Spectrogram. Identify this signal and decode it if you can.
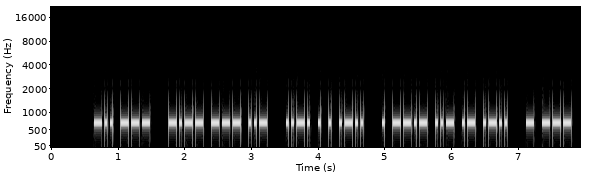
Morse code, heard as a keyed tone, about 30 wpm, 700 Hz. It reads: DO YOU FEEL EQUAL TO
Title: Sentences from Top 1400 Words 30wpm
